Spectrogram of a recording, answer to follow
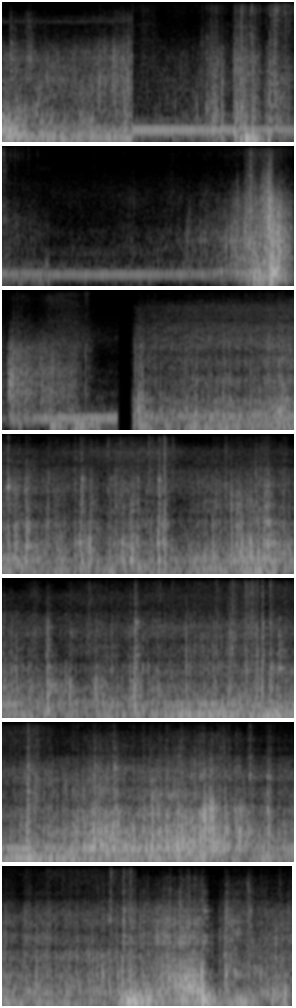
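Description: Mountain bike ridden fast over dirt singletrack: rough, continuous rolling noise from the tyres, with frequent small rattles and knocks from the bike over the bumpy trail. A steady low hum runs through the first third, and the sound cuts out briefly about ten seconds in.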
